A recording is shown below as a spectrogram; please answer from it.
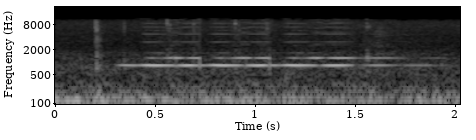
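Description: A short electronic tone: two steady pitches sounding together for about a second and a half, just after a click, over a low room hum.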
